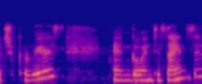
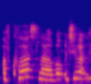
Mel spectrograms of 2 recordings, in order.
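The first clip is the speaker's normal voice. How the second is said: playful, slightly raised British accent; 3 semitones higher, 4 dB louder than usual. Shown as a demonstration. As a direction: put on a chummy British accent. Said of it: "Can you do an accent?".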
